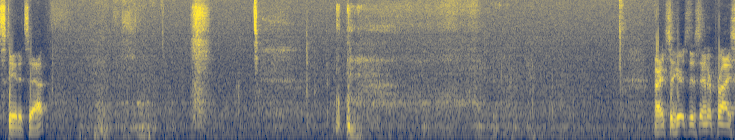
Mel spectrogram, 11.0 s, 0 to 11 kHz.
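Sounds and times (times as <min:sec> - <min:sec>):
room noise rumble and hiss: 0:00.0 - 0:11.0.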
